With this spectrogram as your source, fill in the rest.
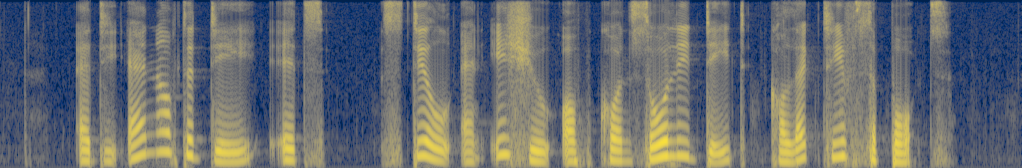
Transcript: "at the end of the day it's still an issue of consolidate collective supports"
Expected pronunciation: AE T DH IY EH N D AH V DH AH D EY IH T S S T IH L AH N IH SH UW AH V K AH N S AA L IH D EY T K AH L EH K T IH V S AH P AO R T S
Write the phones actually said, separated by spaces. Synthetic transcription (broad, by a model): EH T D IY EH N D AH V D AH D EY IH T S S T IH L AH N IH SH UW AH F K AH N S AA L IH D EY T K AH L EH K T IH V S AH P AO T S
